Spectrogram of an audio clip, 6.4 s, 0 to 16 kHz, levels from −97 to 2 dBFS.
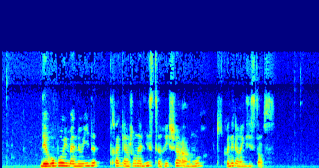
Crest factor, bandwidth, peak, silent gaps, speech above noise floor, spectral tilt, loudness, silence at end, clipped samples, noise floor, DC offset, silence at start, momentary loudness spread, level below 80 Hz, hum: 20 dB; 11.5 kHz; -2 dBFS; none; 42 dB; -5 dB/octave; -21 LUFS; 1 s; under 0.1%; -62 dBFS; under 0.1%; 0.8 s; 17 LU; -66 dBFS; none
